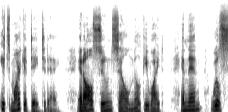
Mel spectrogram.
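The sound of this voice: The text comes across in an unforced reading voice.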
